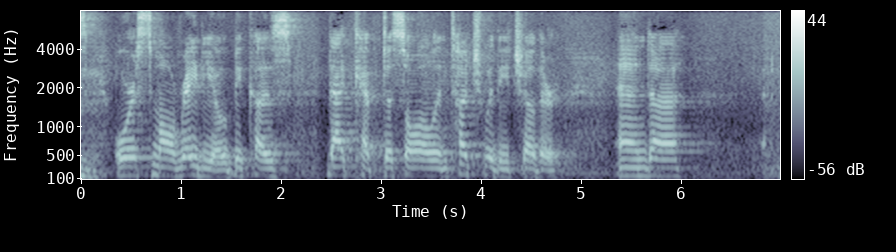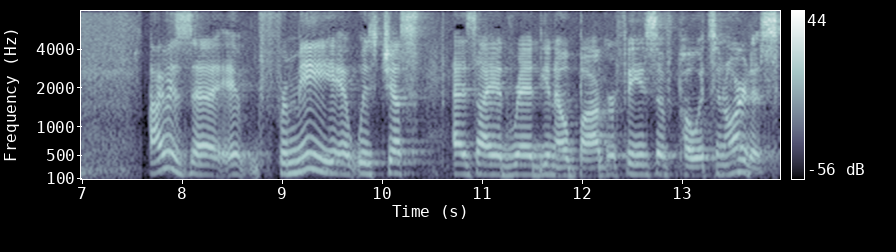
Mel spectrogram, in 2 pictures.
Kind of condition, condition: setting, live audience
